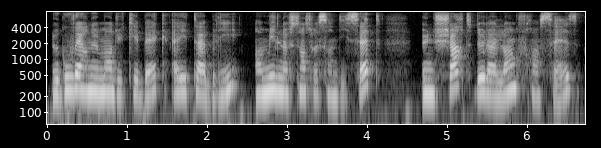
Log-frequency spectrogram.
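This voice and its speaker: A woman's voice: mid-range voice, normal speed, mellow. A woman reading an informational presentation aloud, carefully and with the odd hesitant aside. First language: not Quebec French.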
